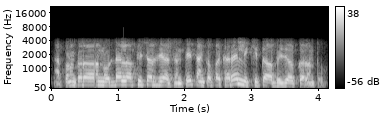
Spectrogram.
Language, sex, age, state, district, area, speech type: Odia, male, 60+, Odisha, Bhadrak, rural, conversation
